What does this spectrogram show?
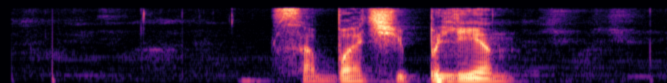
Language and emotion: Russian, angry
